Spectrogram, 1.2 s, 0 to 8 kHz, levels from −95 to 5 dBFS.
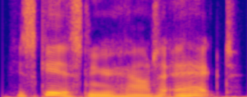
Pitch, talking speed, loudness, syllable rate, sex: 120 Hz, 290 wpm, -16 LUFS, 6.2 syllables/s, male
